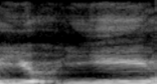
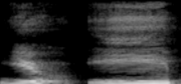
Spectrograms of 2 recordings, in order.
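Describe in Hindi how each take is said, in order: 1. दूसरे अक्षर की शुरुआत स्पष्ट 'y' ध्वनि से होती है। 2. दूसरा अक्षर 'y' के बिना सादा 'ee' स्वर है। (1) "ये है करेक्ट प्रोनाउंसिएशन" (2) "या को पूरी तरह से ड्रॉप करके या साइलेंट करके तो ये गलत है"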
